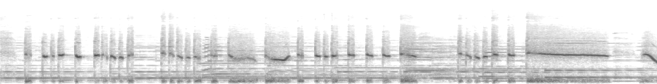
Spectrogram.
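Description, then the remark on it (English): A breathy, flute-like whistled tune of short notes and a few sliding held tones, made by blowing into an arm and playing it like a flute, over steady low background noise, with no one speaking. “And you march through the forest, blowing your arm flute.”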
